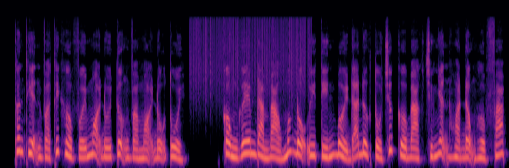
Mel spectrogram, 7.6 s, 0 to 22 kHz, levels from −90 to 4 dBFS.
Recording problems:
crackling; faint; from 3 to 4.5 s; 20 dB below the speech

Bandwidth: 14.5 kHz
